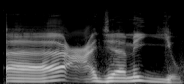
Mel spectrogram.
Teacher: Nah, sebagaimana disebutkan dalam keterangan, hamzah yang pertama dibaca dengan jelas ya, a. Tapi yang kedua samar saja, tidak perlu sampai merapat seperti hamzah yang pertama. Jadi dibaca a'jamiyyu. · Seolah kita ingin mengucapkan hamzah tapi tidak sampai rapat ya pangkal tenggorokannya itu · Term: tashil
